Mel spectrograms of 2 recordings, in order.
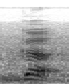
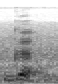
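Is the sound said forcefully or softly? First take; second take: forcefully; softly. First: The sound is said with strong force. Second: The sound is said lightly without force. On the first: The speaker calls it wrong. "அழுத்தமாக சொல்லக்கூடாது" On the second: The speaker calls it right. "க க அப்படி சொல்லணும்"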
